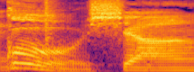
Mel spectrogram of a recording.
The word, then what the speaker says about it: 故乡: 꾸샹. 한 번 더. 꾸샹. 꾸샹. 네. 고향이라는 그 한자 발음을 중국식으로 바꾸면 바로 꾸샹이라고 하는데요.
